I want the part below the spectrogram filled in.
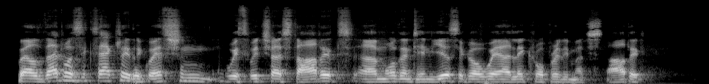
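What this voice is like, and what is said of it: German accent. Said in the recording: “you can probably tell by my accent that I'm not Australian ... I immigrated from Germany”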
